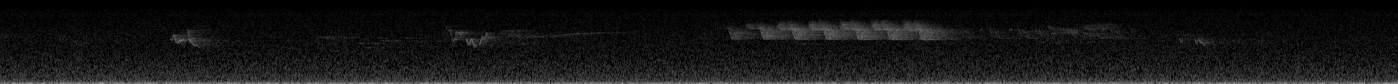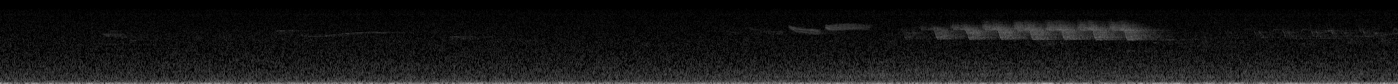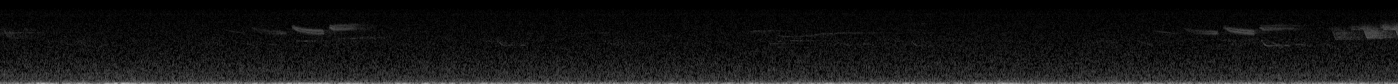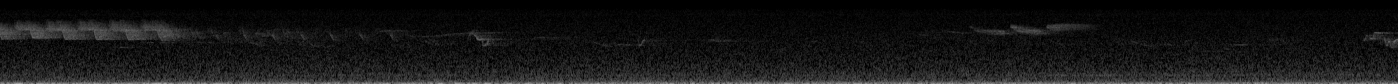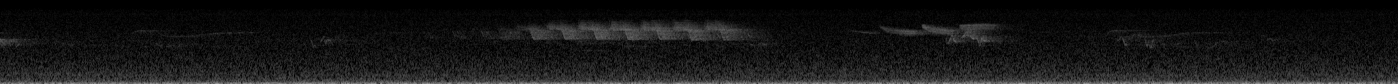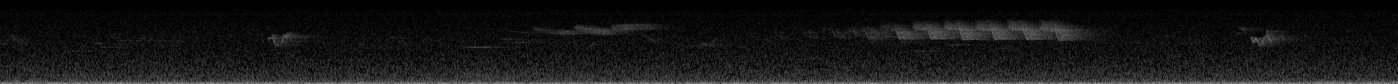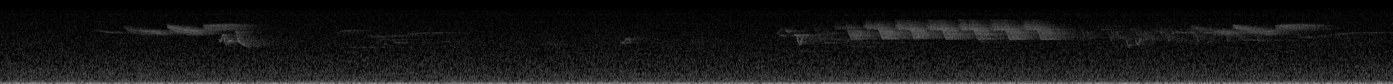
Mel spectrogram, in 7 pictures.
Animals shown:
Red-eyed Vireo (Vireo olivaceus), Ovenbird (Seiurus aurocapilla), Black-throated Blue Warbler (Setophaga caerulescens), Hermit Thrush (Catharus guttatus), Eastern Wood-Pewee (Contopus virens)

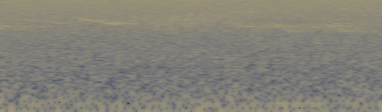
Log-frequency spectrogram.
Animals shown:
Veery (Catharus fuscescens), Black-throated Blue Warbler (Setophaga caerulescens)

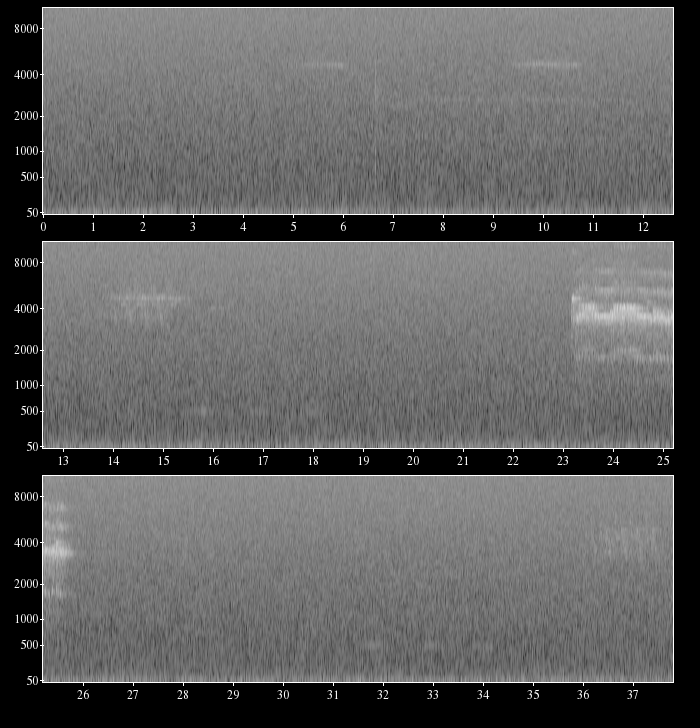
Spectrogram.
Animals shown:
Northern Flicker (Colaptes auratus), Dark-eyed Junco (Junco hyemalis), Ovenbird (Seiurus aurocapilla), Hairy Woodpecker (Dryobates villosus)

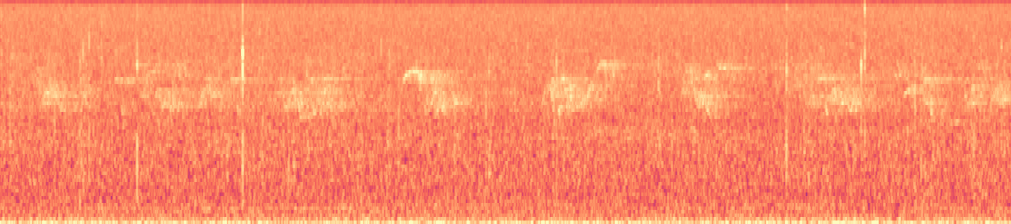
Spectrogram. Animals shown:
Red-eyed Vireo (Vireo olivaceus), Hairy Woodpecker (Dryobates villosus)

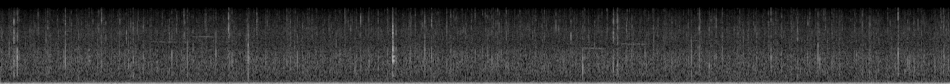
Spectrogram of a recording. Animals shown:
Hermit Thrush (Catharus guttatus)

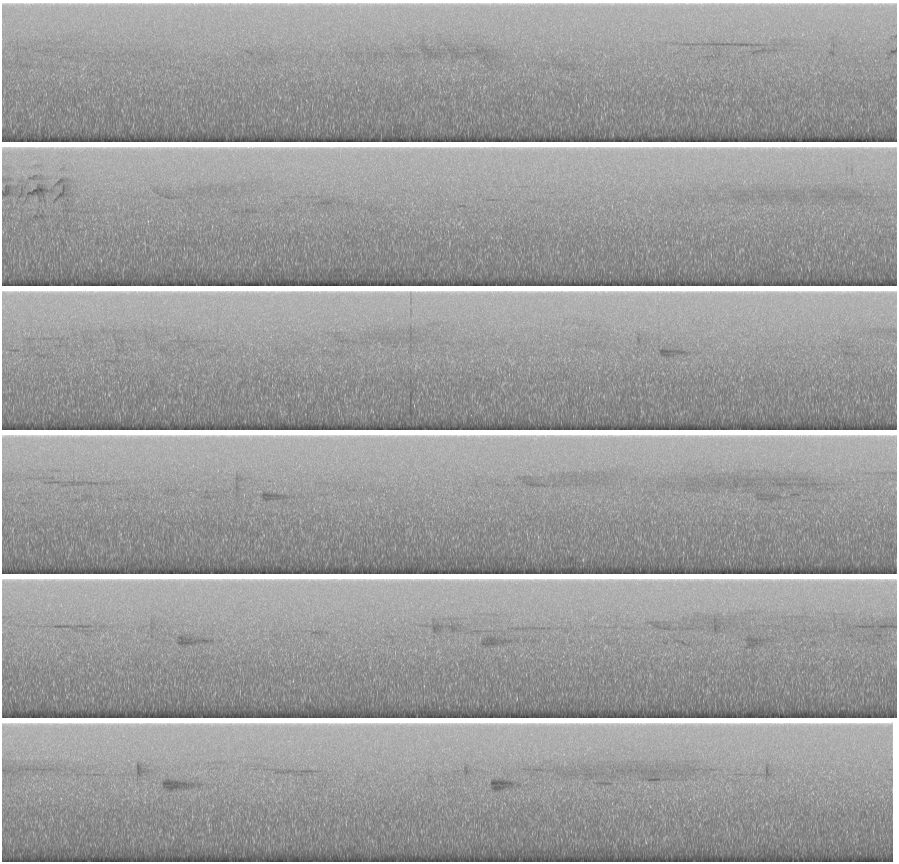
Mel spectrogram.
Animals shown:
Ovenbird (Seiurus aurocapilla), Scarlet Tanager (Piranga olivacea), Black-throated Green Warbler (Setophaga virens), Black-throated Blue Warbler (Setophaga caerulescens), unidentified call

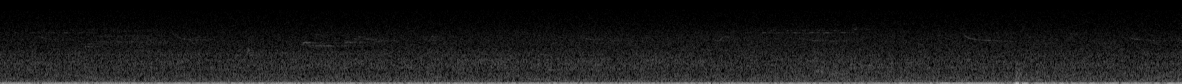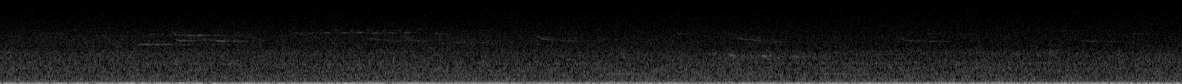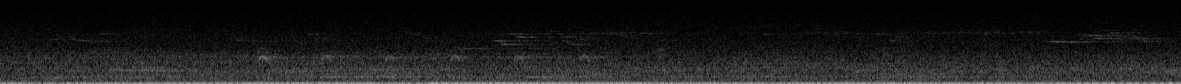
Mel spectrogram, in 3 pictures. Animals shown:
Red-winged Blackbird (Agelaius phoeniceus), Yellow-rumped Warbler (Setophaga coronata), Hermit Thrush (Catharus guttatus), American Crow (Corvus brachyrhynchos)

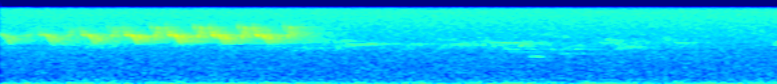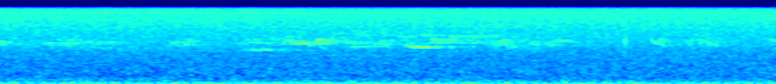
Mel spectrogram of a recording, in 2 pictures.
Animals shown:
Ovenbird (Seiurus aurocapilla), Red-eyed Vireo (Vireo olivaceus), Wood Thrush (Hylocichla mustelina)

